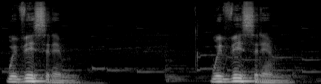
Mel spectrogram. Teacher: The final consonant sound in a word is linked to the beginning vowel sound of the word next to it, and the two words sound like one word. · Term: linking sounds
